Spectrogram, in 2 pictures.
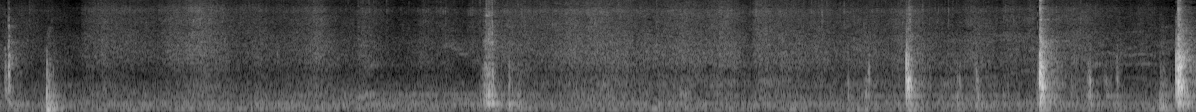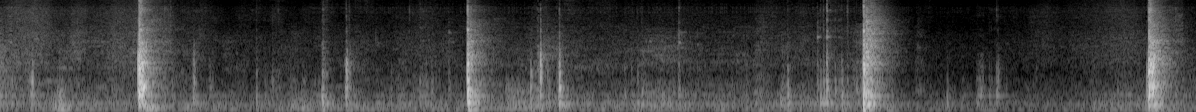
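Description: Batteries being taken out, turned around and pushed back into a plastic toy's battery compartment: about ten sharp clicks and taps at irregular intervals.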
